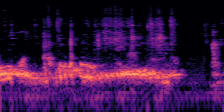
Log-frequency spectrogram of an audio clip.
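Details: Aggressive Spanish charera domestic pigeon from a breeding pair: a sustained low, rumbling coo lasting nearly three seconds with slight wavering, then quiet and a short rustle, a man's voice briefly audible.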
